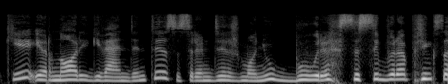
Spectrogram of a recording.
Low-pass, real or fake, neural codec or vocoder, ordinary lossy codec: 10.8 kHz; fake; codec, 16 kHz in and 24 kHz out, 0.9 kbps, LongCat-Audio-Codec, fine tuned four codebook decoder; MP3, 48 kbps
